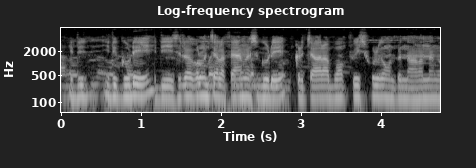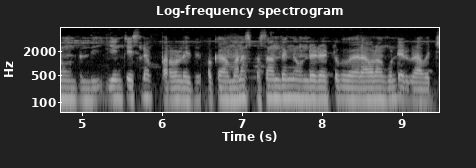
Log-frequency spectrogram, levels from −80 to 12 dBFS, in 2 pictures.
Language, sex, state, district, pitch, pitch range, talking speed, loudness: Telugu, male, Andhra Pradesh, Srikakulam, 125 Hz, 120-130 Hz, 150 wpm, -19 LUFS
